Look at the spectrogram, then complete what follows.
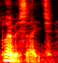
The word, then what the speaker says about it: plebiscite: Yes, it's pronounced plebiscite.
